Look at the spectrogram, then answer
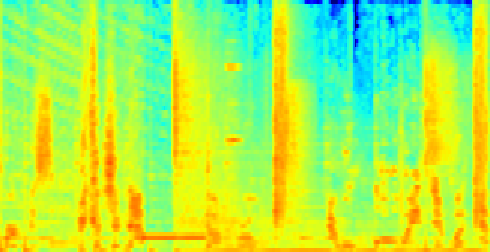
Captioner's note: beep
